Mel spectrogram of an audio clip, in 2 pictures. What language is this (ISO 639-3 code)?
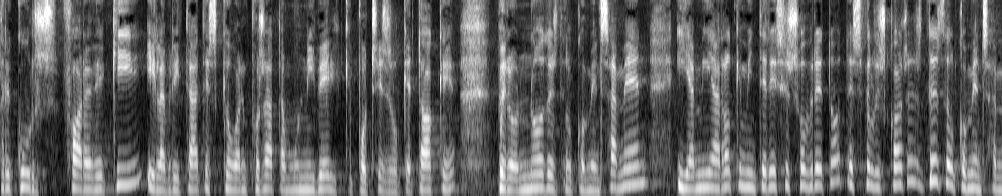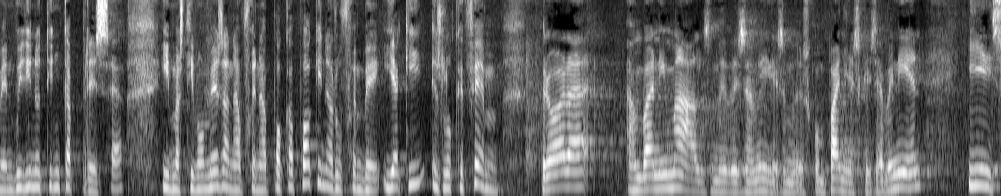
cat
